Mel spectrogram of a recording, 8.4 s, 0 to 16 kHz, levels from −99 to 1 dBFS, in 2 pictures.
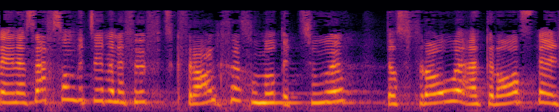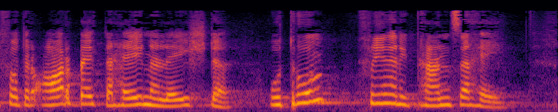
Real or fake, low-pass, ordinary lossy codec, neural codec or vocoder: fake; 14.4 kHz; MP3, 48 kbps; codec, 32 kHz, 1.9 kbps, SNAC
